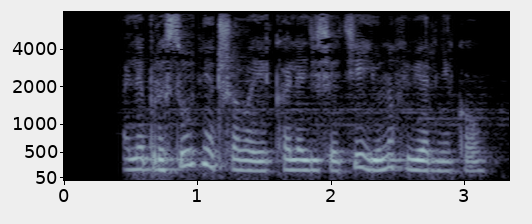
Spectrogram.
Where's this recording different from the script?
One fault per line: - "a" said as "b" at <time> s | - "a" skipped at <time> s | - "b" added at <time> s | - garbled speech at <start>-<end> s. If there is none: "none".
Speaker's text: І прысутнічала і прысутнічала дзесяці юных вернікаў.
- "І" said as "Але" at 0.5 s
- "прысутнічала" said as "каля" at 1.6 s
